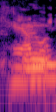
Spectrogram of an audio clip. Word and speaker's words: Hamill: Two syllables. Hamill.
